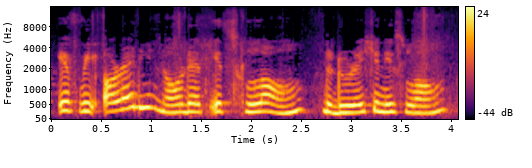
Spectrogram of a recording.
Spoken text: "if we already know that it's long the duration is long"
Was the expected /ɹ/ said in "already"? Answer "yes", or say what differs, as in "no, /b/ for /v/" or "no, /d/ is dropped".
yes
